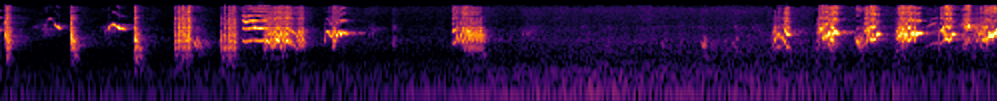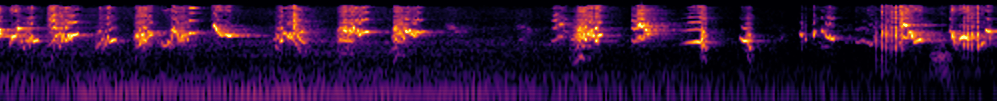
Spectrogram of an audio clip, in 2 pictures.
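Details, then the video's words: Asian pied starling song, played in the morning for young birds to copy: loud clipped squawks and buzzy chatter, a quiet gap near two seconds, then rapid harsh notes with thin whistles, steady low hum behind. "Masteran Burung Jalak Belajar Bunyi Putarkan Suara Jalak Kebo Setiap pagi"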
